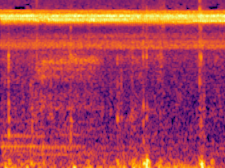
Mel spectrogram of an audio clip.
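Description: Steady high-pitched buzz of insects in a grassy field, with a few soft low thumps about halfway through.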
